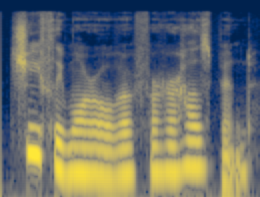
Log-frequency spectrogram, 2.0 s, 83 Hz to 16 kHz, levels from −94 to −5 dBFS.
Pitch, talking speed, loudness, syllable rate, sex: 170 Hz, 155 wpm, -15 LUFS, 5.0 syllables/s, female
